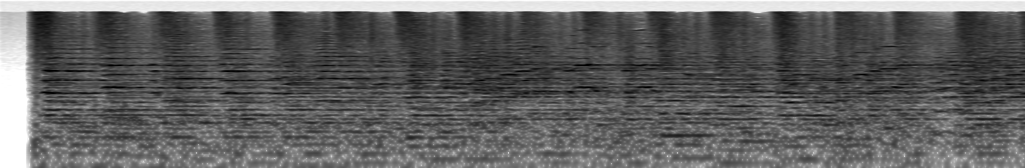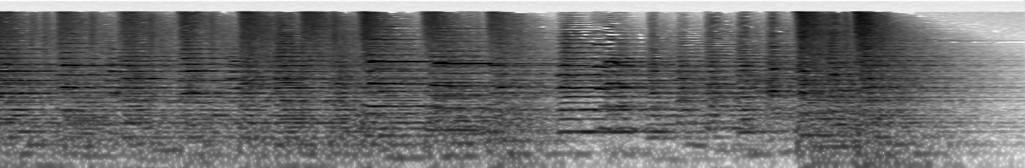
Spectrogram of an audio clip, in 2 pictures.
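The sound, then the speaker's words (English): An upbeat orchestral march plays, the bright march theme from a baseball-themed theater piece. It is full and loud throughout, with brass and percussion driving a steady beat, then thins and cuts off near the end. “When things are going well for the team, the march sounds like this.”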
